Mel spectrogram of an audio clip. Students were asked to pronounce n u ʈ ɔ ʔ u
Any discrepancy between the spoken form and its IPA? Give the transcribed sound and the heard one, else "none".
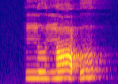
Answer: ʈ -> n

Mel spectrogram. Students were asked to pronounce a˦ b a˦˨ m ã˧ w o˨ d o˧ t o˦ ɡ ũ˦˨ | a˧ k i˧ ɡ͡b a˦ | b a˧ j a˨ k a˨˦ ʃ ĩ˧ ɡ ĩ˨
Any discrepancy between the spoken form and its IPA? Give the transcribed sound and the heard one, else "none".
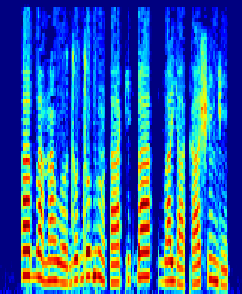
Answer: t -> d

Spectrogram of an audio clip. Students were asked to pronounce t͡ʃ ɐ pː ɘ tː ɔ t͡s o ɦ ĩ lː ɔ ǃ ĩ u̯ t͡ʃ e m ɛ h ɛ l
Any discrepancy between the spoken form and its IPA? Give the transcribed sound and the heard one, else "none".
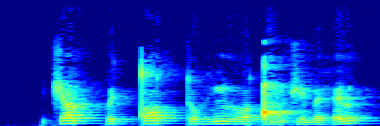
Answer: t͡s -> tː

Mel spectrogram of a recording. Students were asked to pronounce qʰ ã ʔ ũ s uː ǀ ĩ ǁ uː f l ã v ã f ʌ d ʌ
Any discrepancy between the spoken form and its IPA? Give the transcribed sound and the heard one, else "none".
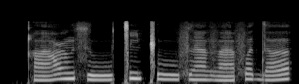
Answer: ʔ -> ʕ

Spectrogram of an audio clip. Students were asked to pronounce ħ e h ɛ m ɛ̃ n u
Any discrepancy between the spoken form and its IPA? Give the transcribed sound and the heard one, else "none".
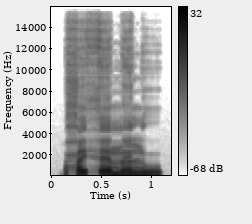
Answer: none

